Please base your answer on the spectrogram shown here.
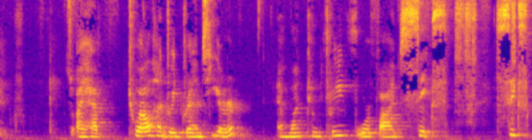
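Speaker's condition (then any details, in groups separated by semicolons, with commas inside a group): No condition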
